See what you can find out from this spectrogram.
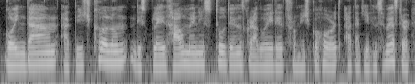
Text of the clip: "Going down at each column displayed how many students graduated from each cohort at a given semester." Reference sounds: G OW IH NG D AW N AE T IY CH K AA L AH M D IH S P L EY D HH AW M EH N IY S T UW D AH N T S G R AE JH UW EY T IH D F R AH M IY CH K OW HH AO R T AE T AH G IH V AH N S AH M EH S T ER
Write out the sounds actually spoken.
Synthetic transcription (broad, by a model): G OW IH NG D AW N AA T IY CH K AA L AH M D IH S P L EY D HH AW M EH N IY S T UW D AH N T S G R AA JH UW EY T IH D F R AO M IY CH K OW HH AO R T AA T AH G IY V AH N S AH M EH S T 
